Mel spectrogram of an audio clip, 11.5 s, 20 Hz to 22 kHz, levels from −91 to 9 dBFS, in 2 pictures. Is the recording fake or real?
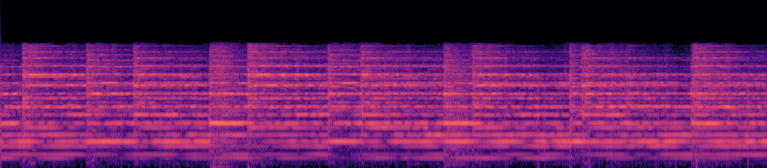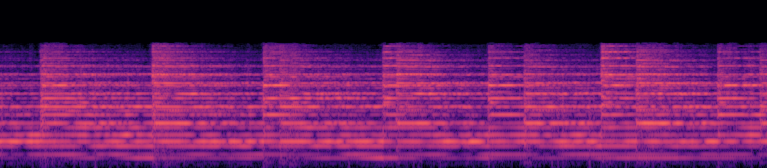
real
